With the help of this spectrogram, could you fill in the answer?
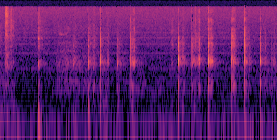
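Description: A small, hollow white cardboard gift box with a black-edged ribbon is held in one hand and tapped and scratched with the fingertips. About fifteen quick, dry taps with a hollow mid-range knock are heard, with soft scratching between them. Each tap dies away almost at once.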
